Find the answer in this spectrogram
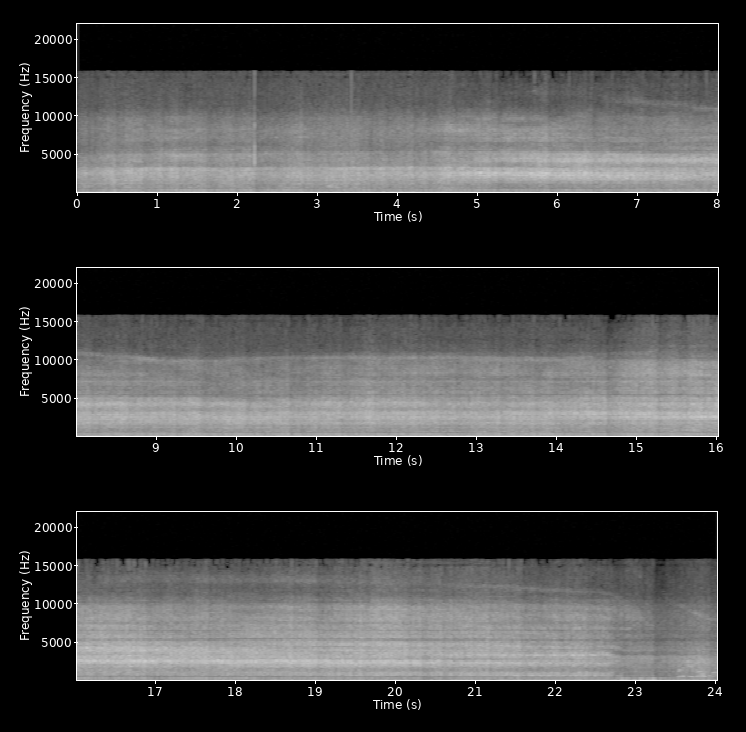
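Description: Farm tractor's diesel engine working hard under full load as it drags a weight-transfer pulling sled, holding a steady pulling note that shifts slightly in pitch through the run. A voice is heard over the engine.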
